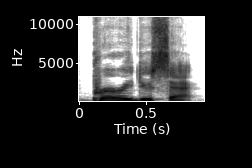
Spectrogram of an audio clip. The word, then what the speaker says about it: Prairie du Sac: Prairie du Sac.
